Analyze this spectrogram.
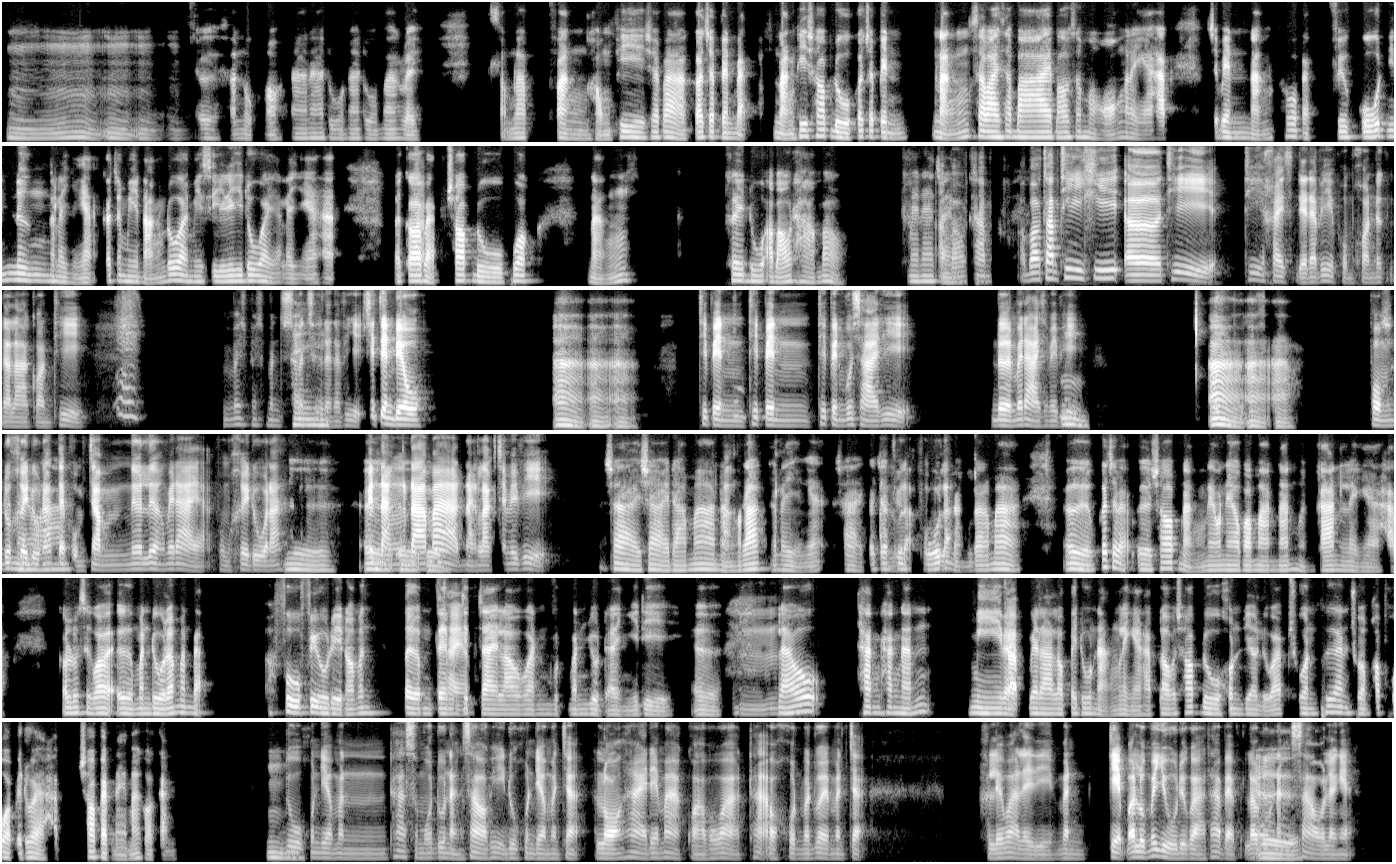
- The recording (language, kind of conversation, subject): Thai, unstructured, คุณชอบดูภาพยนตร์แนวไหนมากที่สุด?
- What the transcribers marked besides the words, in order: other noise; tapping; in English: "fulfill"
